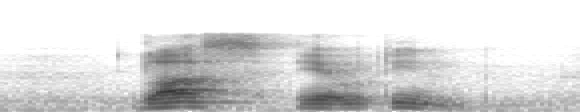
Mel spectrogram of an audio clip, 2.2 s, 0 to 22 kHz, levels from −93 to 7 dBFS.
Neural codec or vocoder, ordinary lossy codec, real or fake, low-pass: codec, 16 kHz, 6 kbps, DAC; none; fake; 7.2 kHz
